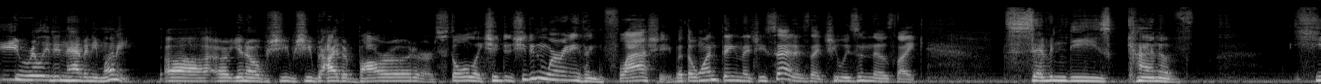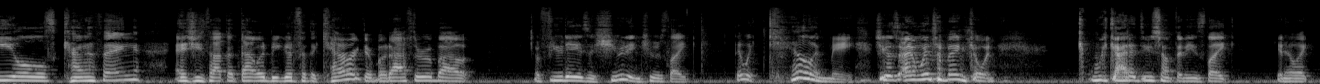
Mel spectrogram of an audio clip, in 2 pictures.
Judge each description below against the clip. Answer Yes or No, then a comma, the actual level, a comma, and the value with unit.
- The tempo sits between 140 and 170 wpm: No, average, 200 wpm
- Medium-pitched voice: Yes, medium, 160 Hz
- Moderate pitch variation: Yes, average, 4.5 semitones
